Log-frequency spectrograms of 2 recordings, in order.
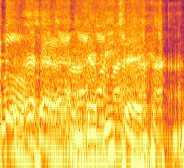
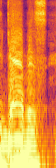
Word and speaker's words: Gabice: Gabice. That's the real pronunciation, but it's been Americanized. See, and that's another beef that I have with my family, though. They always like to say Gabis.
